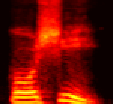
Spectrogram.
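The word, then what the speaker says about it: Cauchy: Cauchi, así, pero se pronuncia koshi.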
